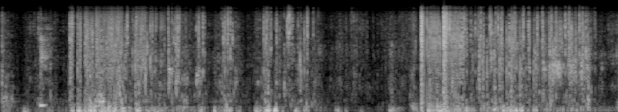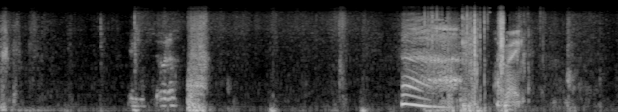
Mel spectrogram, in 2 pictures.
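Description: Clothing rustles and bumps against the microphone as the phone is moved.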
